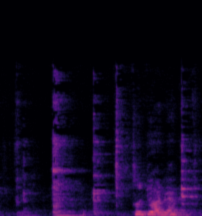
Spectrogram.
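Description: Cutlery clinking and scraping against dinner plates, with several sharp clinks spread across the two seconds.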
